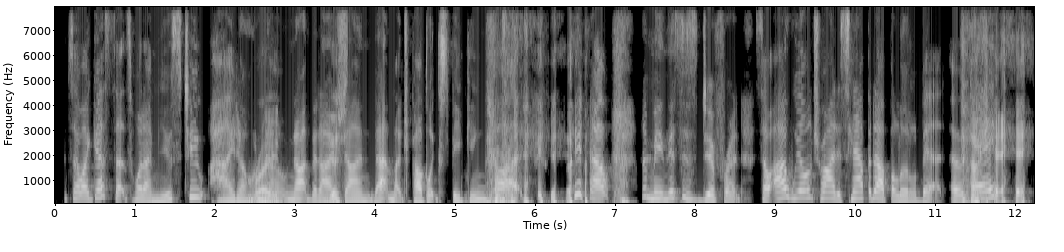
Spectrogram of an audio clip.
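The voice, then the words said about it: Strong Southern US accent. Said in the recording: “your Southern accent ... So bad. Oh, my gosh. I am so Southern.”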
